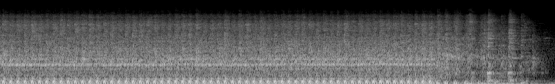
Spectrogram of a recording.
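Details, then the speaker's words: 2015 Craftsman T2200 lawn tractor, 19hp Briggs and Stratton engine, oil low, battery jumper on, choke on: started right up with an even, quick single-cylinder beat, steady and smooth, then winds down; normal start, engine sounds healthy. "Not bad at all. Started right up. So I don't think we'll have any engine trouble."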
